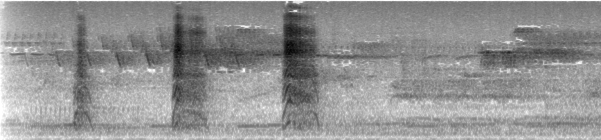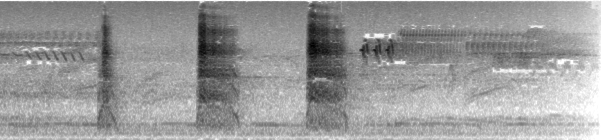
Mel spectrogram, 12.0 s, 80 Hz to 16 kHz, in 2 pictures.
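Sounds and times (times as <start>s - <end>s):
female Cooper's Hawk harsh notes: 1.8s - 2.1s, 2.8s - 3.2s, 7.0s - 7.2s, 8.0s - 8.5s, 9.1s - 9.6s.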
